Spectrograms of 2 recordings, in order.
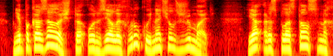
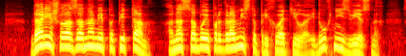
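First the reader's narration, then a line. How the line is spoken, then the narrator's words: Plain. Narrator (Russian): сказал полковник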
